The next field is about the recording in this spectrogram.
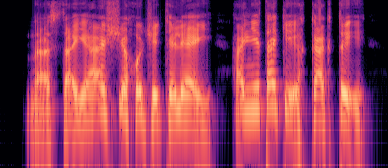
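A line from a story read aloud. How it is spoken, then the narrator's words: Old woman screaming. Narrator (Russian): завопила старуха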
